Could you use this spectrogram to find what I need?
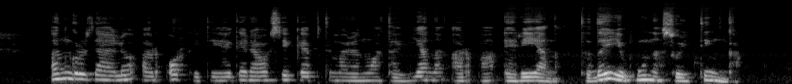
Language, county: Lithuanian, Utena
